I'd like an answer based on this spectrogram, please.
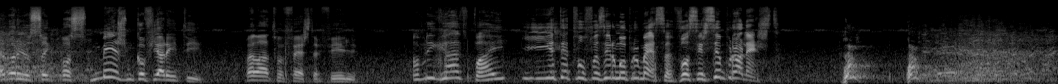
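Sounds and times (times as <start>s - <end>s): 
laughter: 0.0s - 1.4s, 9.2s - 10.5s
speech: 0.1s - 9.8s
dog on a sofa barking in a sitcom scene: 8.4s - 9.3s.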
